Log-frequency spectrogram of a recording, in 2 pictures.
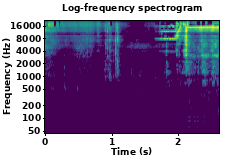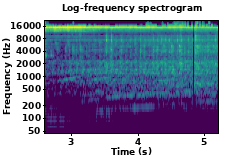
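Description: A wood lathe spins a small scrap offcut at about 1200 RPM while a spindle gouge roughs it down, starting quiet and then breaking into a steady, continuous cutting chatter and hum that stays close and loud to the end.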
